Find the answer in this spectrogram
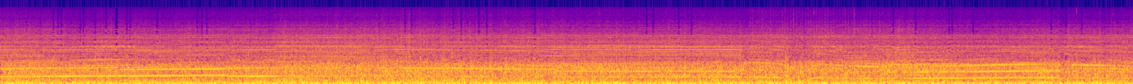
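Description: Engine of a Honda-badged open-cockpit track car running hard at speed, heard onboard over heavy wind rush. The engine note climbs slowly and drops at gear changes about three and ten seconds in.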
